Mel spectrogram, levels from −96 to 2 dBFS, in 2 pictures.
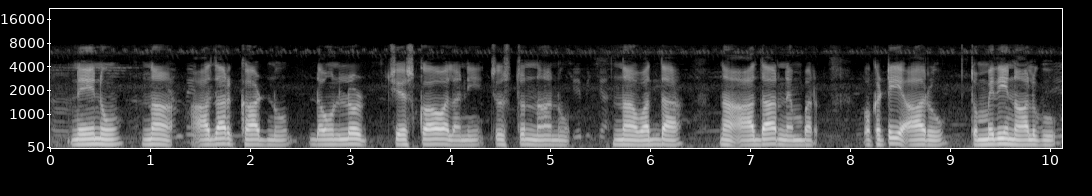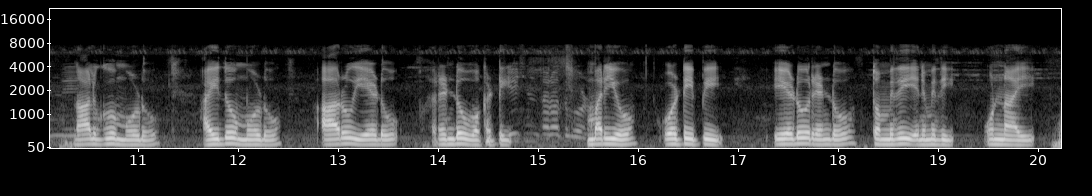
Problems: none marked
